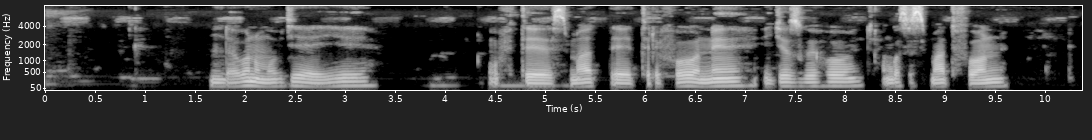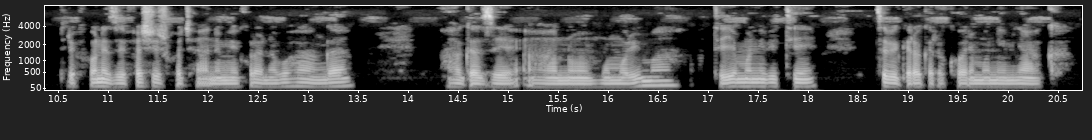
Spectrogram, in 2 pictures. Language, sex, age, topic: Kinyarwanda, female, 18-24, agriculture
